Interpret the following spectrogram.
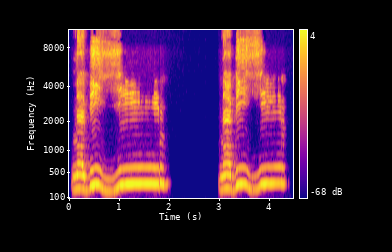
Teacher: But in this case, where you have two yas, you have to pronounce the first ya, and the second ya becomes a madda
